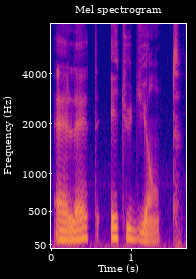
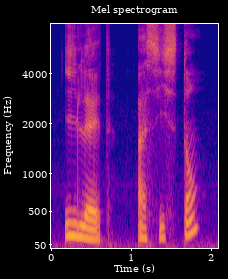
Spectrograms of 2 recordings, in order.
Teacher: Okay, t, t, t. Okay, you don't really insist on the E, but you insist quite much on the T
